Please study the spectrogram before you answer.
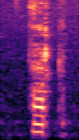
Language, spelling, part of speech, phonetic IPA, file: Polish, targ, noun, [tark], LL-Q809 (pol)-targ.wav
